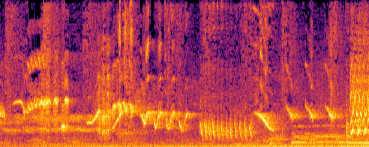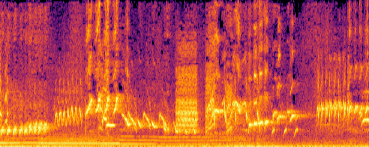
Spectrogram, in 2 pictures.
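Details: Duet of two Asian pied starlings: varied mix of whistles, harsh rasping bursts and chattering notes, with a long, steady low whistle held across the middle and busy overlapping phrases toward the end.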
